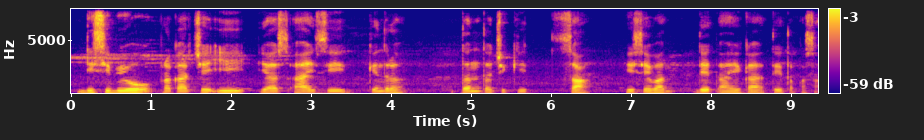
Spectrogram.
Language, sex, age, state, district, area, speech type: Marathi, male, 18-30, Maharashtra, Buldhana, urban, read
